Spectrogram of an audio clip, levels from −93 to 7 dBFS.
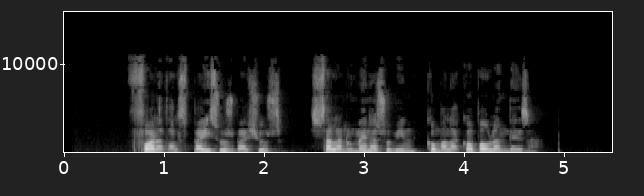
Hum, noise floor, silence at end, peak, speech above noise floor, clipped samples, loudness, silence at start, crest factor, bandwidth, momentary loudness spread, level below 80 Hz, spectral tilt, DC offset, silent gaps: none; -87 dBFS; 0.85 s; -2 dBFS; 63 dB; under 0.1%; -25 LUFS; 0.7 s; 24 dB; 11.5 kHz; 18 LU; -80 dBFS; -5.5 dB/octave; under 0.1%; none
